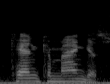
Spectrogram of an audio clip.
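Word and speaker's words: Kancamagus: i looked up kangamangas turns out nobody pronounces it the way it's spelled can come can commangus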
